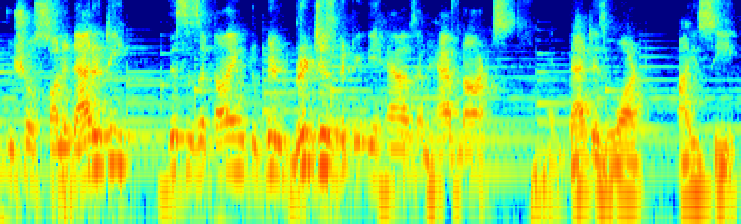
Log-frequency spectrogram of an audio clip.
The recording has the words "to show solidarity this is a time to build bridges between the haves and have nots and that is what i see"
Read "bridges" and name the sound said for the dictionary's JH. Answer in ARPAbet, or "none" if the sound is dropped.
JH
